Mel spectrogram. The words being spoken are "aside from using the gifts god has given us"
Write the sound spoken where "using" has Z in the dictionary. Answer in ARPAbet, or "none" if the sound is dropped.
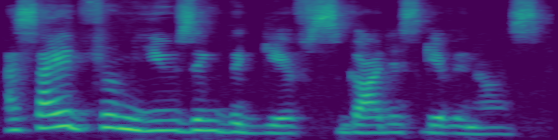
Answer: Z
